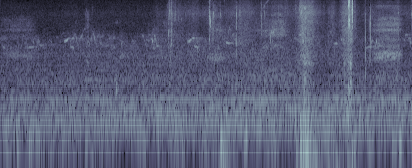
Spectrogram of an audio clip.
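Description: Faint outdoor ambience in a small plastic kayak on calm water: a low steady hum with a few light knocks in the second half.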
